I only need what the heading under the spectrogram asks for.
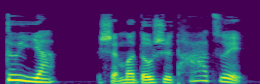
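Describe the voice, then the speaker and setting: A man doing shrill squabbling baby dinosaurs. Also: sing-song, takes it slowly, no echo, studio quality, heavily acted. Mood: shrill protest. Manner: shrill, indignant. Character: fretful little baby ankylosaurs, squabbling.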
